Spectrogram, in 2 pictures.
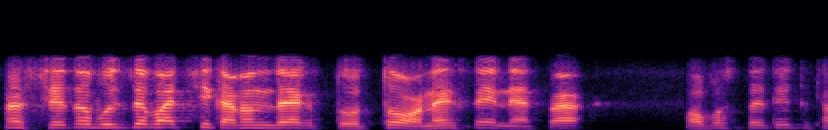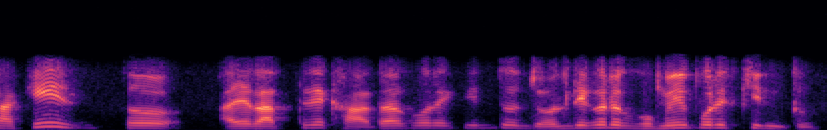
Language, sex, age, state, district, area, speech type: Bengali, male, 45-60, West Bengal, Purulia, urban, conversation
